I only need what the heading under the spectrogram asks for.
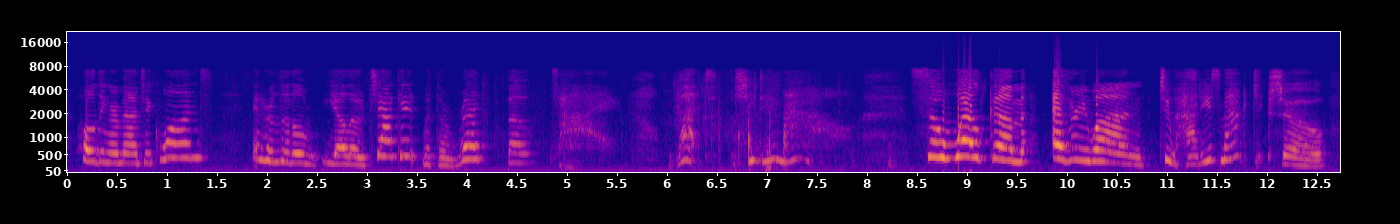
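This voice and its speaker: A woman reading a picture book aloud to young children in an expressive, exclaiming way, drawing out words and dropping into hushed asides. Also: sits high, slow, dull audio.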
